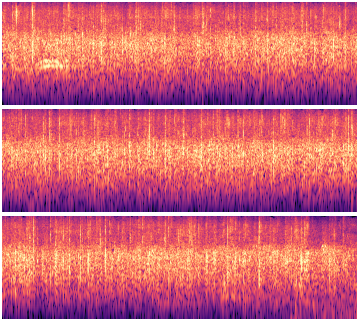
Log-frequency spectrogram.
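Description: Theatre audience applauding: a steady, sustained round of clapping.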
